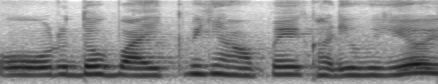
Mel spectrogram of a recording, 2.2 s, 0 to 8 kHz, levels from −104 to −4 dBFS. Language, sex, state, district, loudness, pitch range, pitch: Hindi, female, Uttar Pradesh, Deoria, -23 LUFS, 220-250 Hz, 230 Hz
